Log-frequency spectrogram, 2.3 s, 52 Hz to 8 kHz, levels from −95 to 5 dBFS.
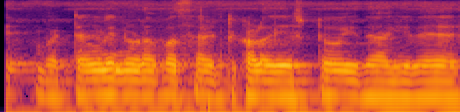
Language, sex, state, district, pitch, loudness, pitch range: Kannada, male, Karnataka, Chamarajanagar, 110 Hz, -17 LUFS, 105-115 Hz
